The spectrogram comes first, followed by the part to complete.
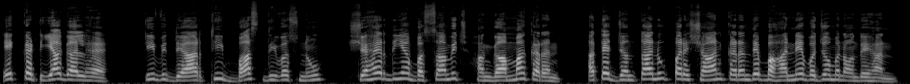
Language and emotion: Punjabi, disgusted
